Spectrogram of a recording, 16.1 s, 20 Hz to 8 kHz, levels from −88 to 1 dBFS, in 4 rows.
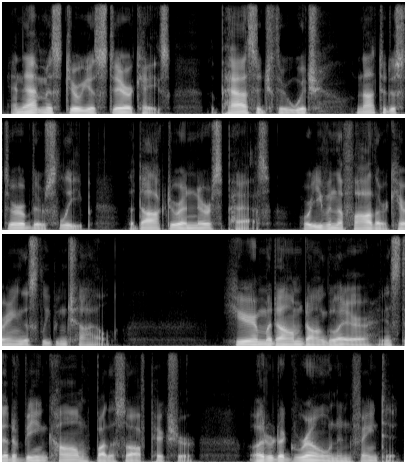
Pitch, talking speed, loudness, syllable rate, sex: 90 Hz, 155 wpm, -20 LUFS, 5.1 syllables/s, male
